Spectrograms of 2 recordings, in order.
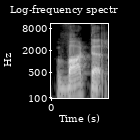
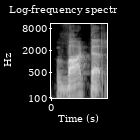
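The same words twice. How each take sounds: First: It is said in an Indian accent. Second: The same.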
